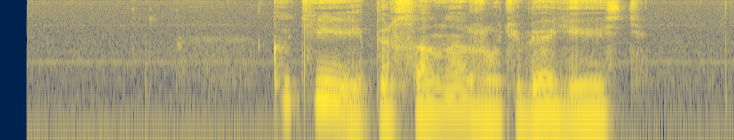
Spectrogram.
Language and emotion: Russian, sad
